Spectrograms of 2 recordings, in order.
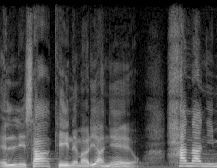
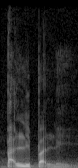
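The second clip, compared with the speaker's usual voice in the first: much softer, quick under-the-breath 빨리빨리; mock hurried murmur; 10 semitones lower, 14 dB quieter than usual. Shown as a demonstration. Preacher mimicking people's rushing, hushed. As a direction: toss off 빨리빨리 as a hushed hurry. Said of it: "그냥 빨리빨리".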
